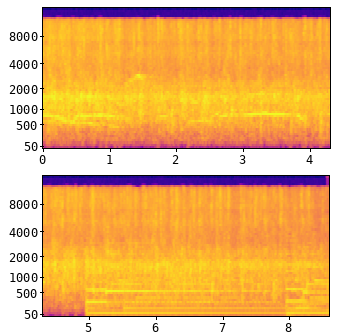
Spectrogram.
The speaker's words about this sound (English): And ladies and gentlemen, please give a massive round of applause to Professor Lance Workman.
